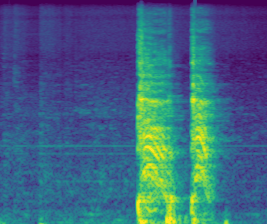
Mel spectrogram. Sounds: Cough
